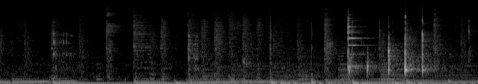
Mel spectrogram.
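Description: Plates, cutlery and glass clink intermittently close by while a fish dinner with crispy potatoes, salad and tartare sauce is plated up, with light scattered taps growing busier toward the end and a low background hum.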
